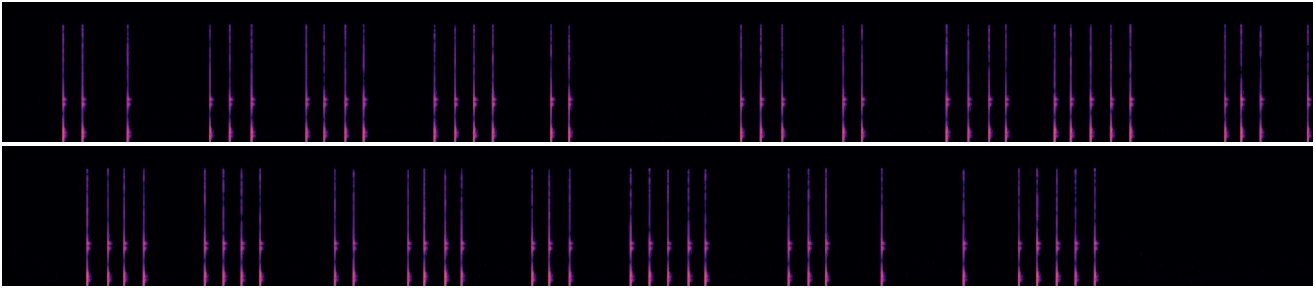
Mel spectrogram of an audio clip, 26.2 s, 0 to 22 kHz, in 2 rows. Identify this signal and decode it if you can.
Tap code, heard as knocks on wood, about 5 knocks a second. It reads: FOR MULTIPLE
